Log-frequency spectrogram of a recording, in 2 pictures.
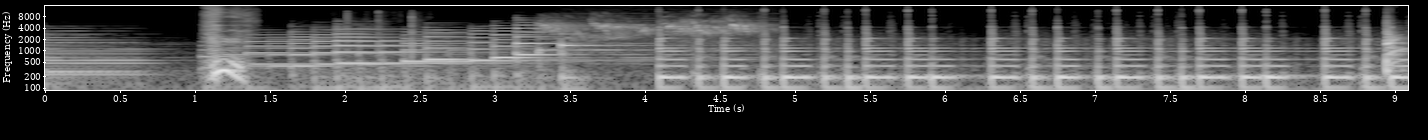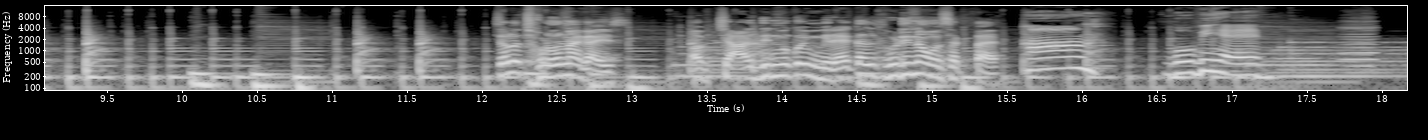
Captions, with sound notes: [grunting] Forget it, guys. You can't expect a miracle in four days. Yes, that's true.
